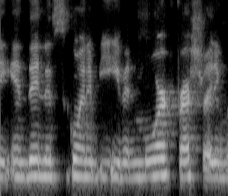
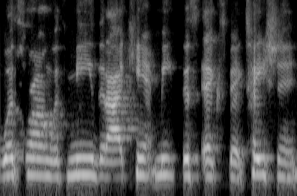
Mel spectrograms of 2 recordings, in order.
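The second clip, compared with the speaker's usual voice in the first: ordinary talk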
